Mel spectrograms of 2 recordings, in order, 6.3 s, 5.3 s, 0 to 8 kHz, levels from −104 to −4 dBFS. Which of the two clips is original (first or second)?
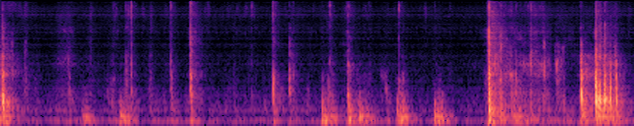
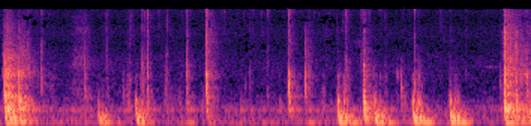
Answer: second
